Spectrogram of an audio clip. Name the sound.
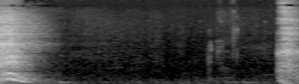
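a sneeze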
